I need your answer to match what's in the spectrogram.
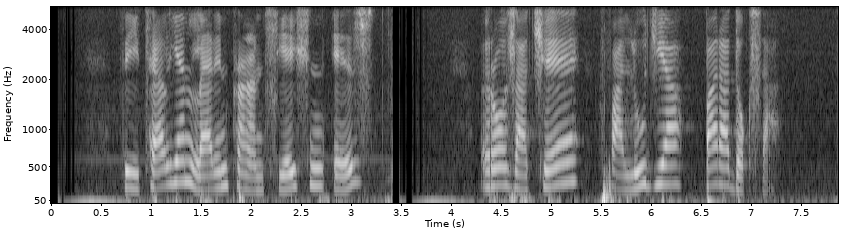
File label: latin; Fallugia paradoxa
